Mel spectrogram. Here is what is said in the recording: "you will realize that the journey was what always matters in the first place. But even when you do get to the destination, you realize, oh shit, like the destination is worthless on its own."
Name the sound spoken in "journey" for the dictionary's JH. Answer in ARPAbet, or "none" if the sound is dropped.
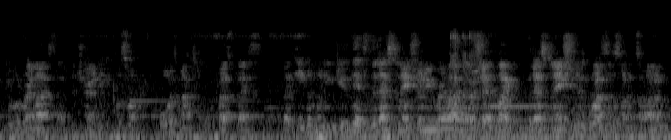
CH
